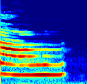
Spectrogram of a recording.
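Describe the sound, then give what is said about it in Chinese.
A single drawn-out cat meow, held at a steady, fairly high pitch for just over a second before stopping abruptly, with no talking around it. “呜哈哈，呜哈哈， 喵喵。”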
